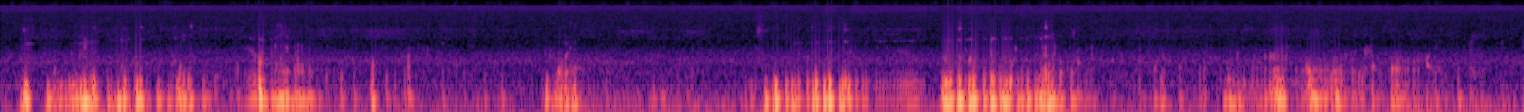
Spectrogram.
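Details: Stomach growling in a horse: low, irregular gurgling rumbles in several bursts with quieter gaps between, typical of active gut sounds (borborygmi).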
